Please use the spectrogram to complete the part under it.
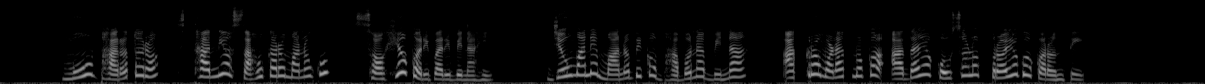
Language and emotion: Odia, disgusted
